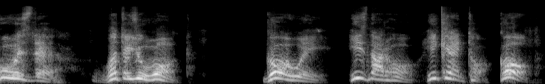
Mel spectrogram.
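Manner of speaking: very loud, very high, shrill, swooping mean shouts. Recalling the woman at the church rectory who yelled through the door: imitating a mean lady yelling. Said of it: "she would like yell at you through the door".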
